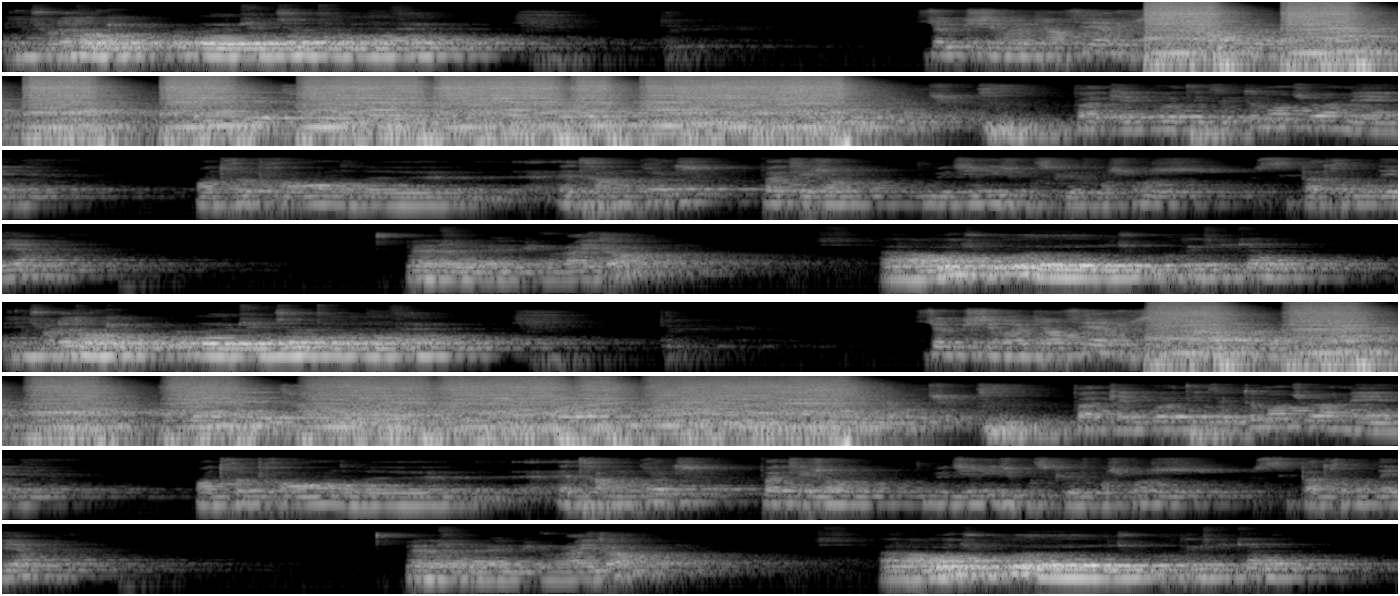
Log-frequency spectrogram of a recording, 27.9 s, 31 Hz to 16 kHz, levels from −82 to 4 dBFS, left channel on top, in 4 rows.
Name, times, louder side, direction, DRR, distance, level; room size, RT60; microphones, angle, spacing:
voice 1, 0.0-2.2 23.0-23.3 25.0-27.3, equal, 75° right, -7 dB, 1.2 m, -24 dB
voice 2, 4.6-6.7 7.9-10.2 10.5-14.2 14.9-17.5 17.8-18.3 18.5-21.3 23.0-24.1, right 1 dB, 25° right, -3 dB, 0.6 m, -34 dB
sound 1, 5.7-6.1 6.4-6.8 7.1-7.5 7.8-8.2 8.5-11.2, left 4 dB, 65° left, 0.5 m, -21 dB
2.9 x 2.4 x 3.2 m, 1.5 s
head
